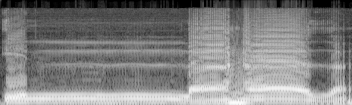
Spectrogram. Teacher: tidak langsung inna hadza, tapi tahan dulu sepanjang 2 harakat, inna hadza. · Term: gunnah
